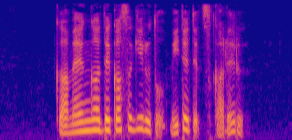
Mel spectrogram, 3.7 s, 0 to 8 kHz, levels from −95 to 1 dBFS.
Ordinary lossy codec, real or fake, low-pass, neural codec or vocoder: MP3, 64 kbps; real; 7.2 kHz; none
